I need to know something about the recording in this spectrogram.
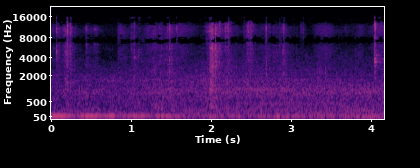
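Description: Steady low background hum with a faint click about two seconds in.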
